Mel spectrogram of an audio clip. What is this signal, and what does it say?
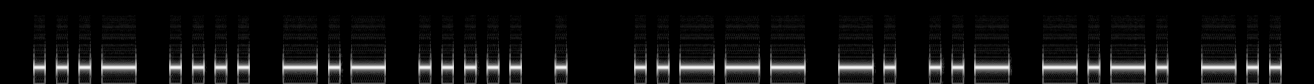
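Morse code, heard as a keyed tone, about 10 wpm, 800 Hz. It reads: VHK5E 2NUCD
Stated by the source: Morse revision exercise for French radio amateurs at 10 words per minute.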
